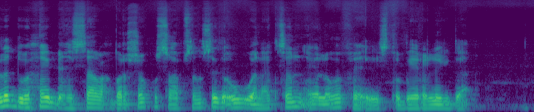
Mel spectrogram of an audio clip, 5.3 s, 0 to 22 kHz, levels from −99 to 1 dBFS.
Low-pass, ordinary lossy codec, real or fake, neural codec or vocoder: none; none; fake; codec, 44.1 kHz, 7.8 kbps, Pupu-Codec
